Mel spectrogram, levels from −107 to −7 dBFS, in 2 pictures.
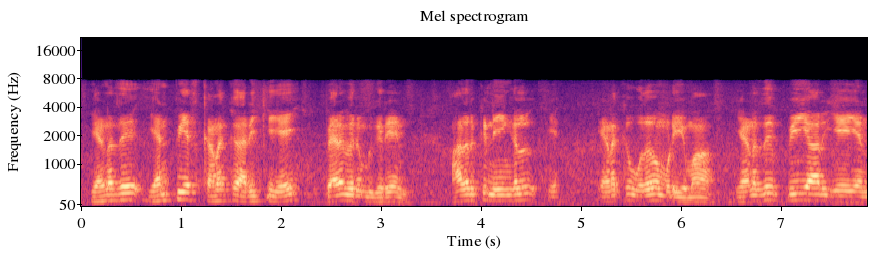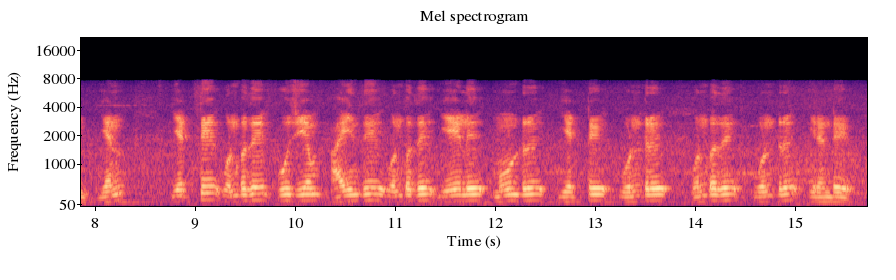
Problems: none marked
